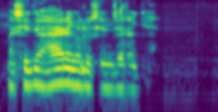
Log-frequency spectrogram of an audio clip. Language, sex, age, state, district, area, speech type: Manipuri, male, 45-60, Manipur, Bishnupur, rural, spontaneous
